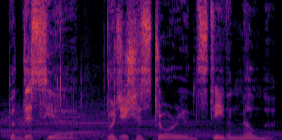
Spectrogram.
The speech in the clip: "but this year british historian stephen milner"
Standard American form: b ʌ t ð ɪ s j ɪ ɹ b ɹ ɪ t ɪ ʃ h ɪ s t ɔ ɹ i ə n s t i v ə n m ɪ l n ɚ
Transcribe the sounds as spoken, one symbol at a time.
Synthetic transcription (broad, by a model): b ʌ t ð ɪ s j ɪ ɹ b ɹ ɪ t ɪ ʃ h ɪ s t ɔ ɹ i ə n s t i v ə n m ɪ l n ɚ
